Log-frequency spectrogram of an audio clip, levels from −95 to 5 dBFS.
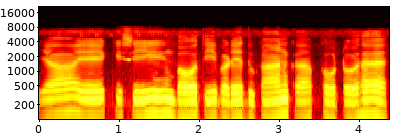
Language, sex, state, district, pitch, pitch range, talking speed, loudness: Hindi, male, Jharkhand, Ranchi, 125 Hz, 120-130 Hz, 135 wpm, -17 LUFS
